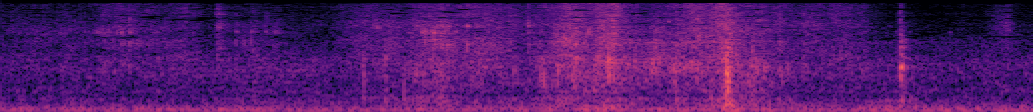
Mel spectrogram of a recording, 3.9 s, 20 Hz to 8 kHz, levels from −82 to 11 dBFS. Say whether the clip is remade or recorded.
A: recorded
